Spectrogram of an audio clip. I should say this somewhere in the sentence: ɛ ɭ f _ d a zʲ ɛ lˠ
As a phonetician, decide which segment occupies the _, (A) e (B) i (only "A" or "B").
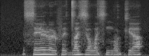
A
